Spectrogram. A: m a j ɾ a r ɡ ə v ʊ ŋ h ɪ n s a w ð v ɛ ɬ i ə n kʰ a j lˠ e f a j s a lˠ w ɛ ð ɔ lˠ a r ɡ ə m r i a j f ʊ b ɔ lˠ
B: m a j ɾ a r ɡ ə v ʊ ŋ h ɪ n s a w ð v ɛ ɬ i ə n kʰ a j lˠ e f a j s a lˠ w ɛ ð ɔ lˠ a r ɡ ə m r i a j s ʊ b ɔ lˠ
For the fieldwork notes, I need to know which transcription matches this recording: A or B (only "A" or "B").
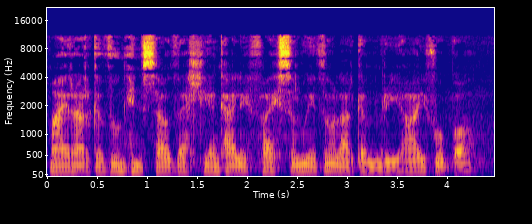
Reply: A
